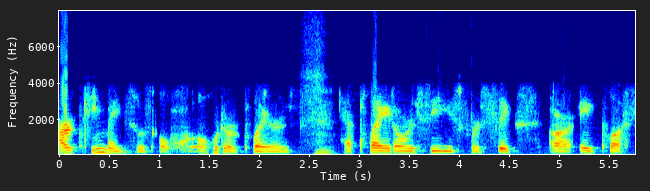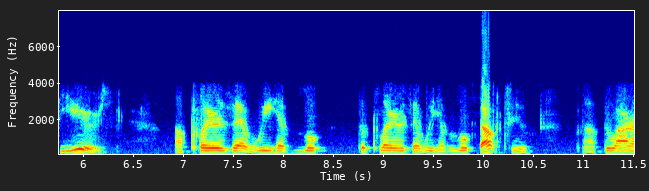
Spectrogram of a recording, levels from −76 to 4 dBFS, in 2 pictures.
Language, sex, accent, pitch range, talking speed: English, female, American, 135-150 Hz, 155 wpm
